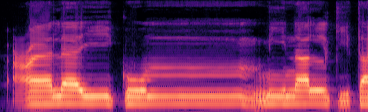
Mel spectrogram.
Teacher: Maka kita dengungkan. Jadi suaranya itu kita tahan, kita panjangkan sejenak. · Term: idgham mimi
